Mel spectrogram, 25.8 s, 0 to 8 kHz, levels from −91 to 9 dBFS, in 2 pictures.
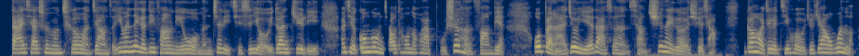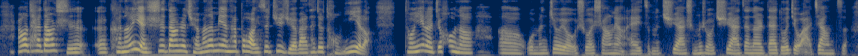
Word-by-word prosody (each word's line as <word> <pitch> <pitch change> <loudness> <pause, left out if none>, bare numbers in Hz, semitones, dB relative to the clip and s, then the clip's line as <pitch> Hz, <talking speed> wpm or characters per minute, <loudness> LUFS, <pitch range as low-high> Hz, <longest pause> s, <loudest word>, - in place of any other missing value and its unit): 搭 200 -2 +3
一 205 - -1
下 205 -1 0
顺 200 0 -1
风 185 -1 -2
车 200 +1 0
吗 190 -5 -2
这 185 - -3
样 165 -3 -1
子。 - - -7
因 240 +3 0
为 255 - +4
那 275 +1 +4
个 230 -4 +3
地 230 +2 -1
方 200 -3 -2
离 175 0 -3
我 185 -3 0
们 155 0 -8
这 220 +4 0
里 175 -6 -2
其 155 - -5
实 185 +4 -1
有 170 -5 -1
一 - - -4
段 210 -1 +2
距 200 -1 0
离， 140 -5 -6 0.3
而 235 - -1
且 220 -4 +1
公 235 +6 +4
共 245 -5 +2
交 190 +1 -1
通 210 +1 -4
的 190 - -3
话 185 -1 -5
不 150 0 -13
是 295 - +3
很 215 - -1
方 160 0 -4
便， 165 -2 -2 0.4
我 265 +1 +9
本 250 -7 +4
来 145 +1 -2
就 255 +4 +6
也 190 -3 +2
打 165 -5 0
算 170 -3 -6
想 130 - -6
去 275 0 +4
那 245 -6 +2
个 160 0 -2
雪 155 -3 -3
场， - - -7 0.4
刚 250 +1 +5
好 225 -5 +5
这 195 +2 -1
个 185 - +1
机 195 +2 -2
会 195 -3 -2
我 150 - -4
就 180 +4 -6
这 215 - -2
样 205 -2 +2
问 235 +1 +2
了， 200 - -3 0.3
然 270 - +2
后 305 - +8
他 295 0 0
当 300 +1 +5
时， 210 -8 -1
呃， 215 +2 -3
可 240 +3 -2
能 270 +7 +4
也 335 -12 +7
是 290 +7 +2
当 290 +1 +5
着 285 - +4
全 220 -5 -1
班 245 +4 +2
的 290 - +5
面， 295 -2 +2
他 270 - +2
不 280 - -1
好 235 -5 +6
意 220 - -2
思 265 +3 -2
拒 275 +2 -2
绝 195 -5 +1
吧， 195 +1 0
他 225 +3 -5
就 245 +1 +1
同 180 -7 -10
意 250 +3 +4
了。 - - 0 0.5
同 240 -1 0
意 285 +4 +2
了 265 -5 +2
之 250 +3 0
后 270 0 -2
呢， 195 -3 -1 0.4
呃， 180 -3 -6
我 170 - -6
们 165 +1 -8
就 190 0 -2
有 145 -5 -1
说 160 +1 -5
商 165 -1 -4
量， 160 -4 -5
诶， 150 +2 -6
怎 140 -2 -10
么 145 - -11
去 180 +4 -1
啊， 160 -2 0
什 160 -1 -6
么 170 - -6
时 180 - -6
候 155 -1 -5
去 190 +3 -1
啊， 160 -3 0
在 180 +2 -5
那 175 0 -2
儿 170 - -2
呆 175 +1 -2
多 165 0 -2
久 175 0 -2
啊 - - -2
这 - - -4
样 160 -2 -3
子。 145 -2 -11
195 Hz, 305 characters per minute, -25 LUFS, 170-235 Hz, 0.5 s, 我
